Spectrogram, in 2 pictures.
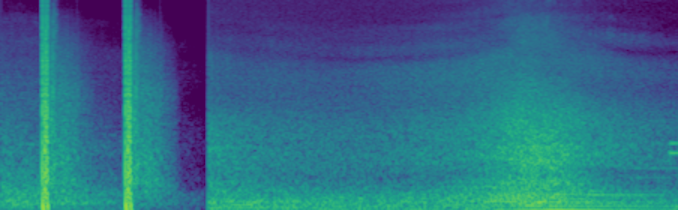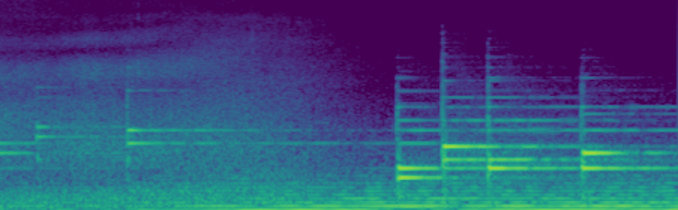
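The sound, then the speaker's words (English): Two sharp, loud gunshots are fired by a deputy at a fleeing car, followed by a long, rumbling wash of noise and, later, a few high, ringing tonal notes. “Officer Hunter, a first-year deputy, fired.”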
